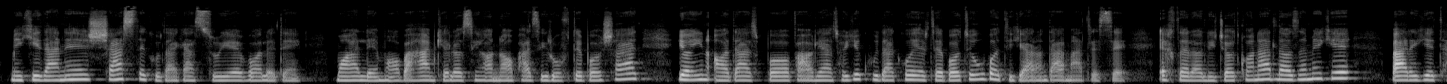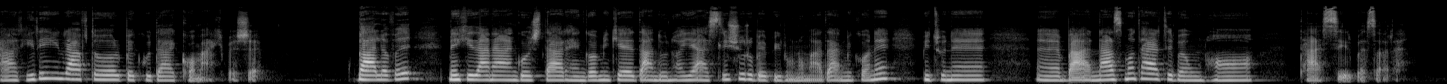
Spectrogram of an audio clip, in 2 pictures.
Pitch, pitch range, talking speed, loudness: 200 Hz, 190-220 Hz, 135 wpm, -23 LUFS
